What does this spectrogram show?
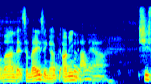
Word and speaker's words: echolalia: I'm a bit scared to pronounce this because I can't pronounce it. Ecolia? Oh, echolalia.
